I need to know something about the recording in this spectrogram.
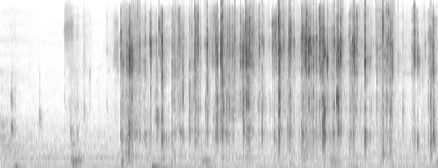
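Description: Trading cards and their plastic packaging handled by hand: quick, dense crinkling and clicking rustle of card and plastic starting about a second in.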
